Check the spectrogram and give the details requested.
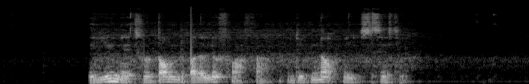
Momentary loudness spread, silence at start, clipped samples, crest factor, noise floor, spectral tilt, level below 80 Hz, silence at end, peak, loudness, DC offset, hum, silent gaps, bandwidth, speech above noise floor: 13 LU; 0.9 s; under 0.1%; 20 dB; -67 dBFS; -6.5 dB/octave; -52 dBFS; 1.2 s; -2 dBFS; -21 LUFS; under 0.1%; none; none; 15 kHz; 47 dB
